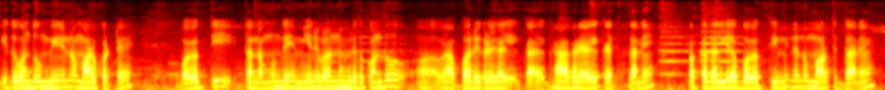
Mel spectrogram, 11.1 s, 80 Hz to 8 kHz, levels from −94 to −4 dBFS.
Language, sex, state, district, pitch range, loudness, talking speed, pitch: Kannada, male, Karnataka, Bijapur, 140-150 Hz, -17 LUFS, 85 wpm, 145 Hz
